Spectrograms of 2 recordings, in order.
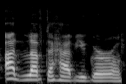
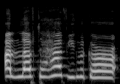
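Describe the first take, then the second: First: Said in the usual way. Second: Higher and louder, gushing; excited invite. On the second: Shown as a demonstration. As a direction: sing it out, thrilled to have her. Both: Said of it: "repeats the line twice".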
